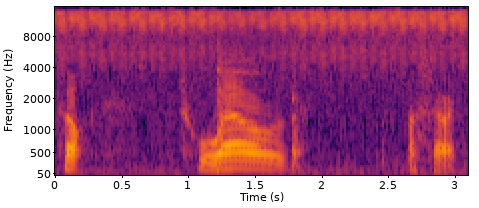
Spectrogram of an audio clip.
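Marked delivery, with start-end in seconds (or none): none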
